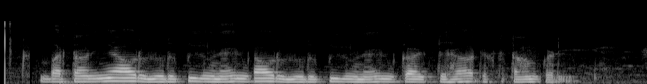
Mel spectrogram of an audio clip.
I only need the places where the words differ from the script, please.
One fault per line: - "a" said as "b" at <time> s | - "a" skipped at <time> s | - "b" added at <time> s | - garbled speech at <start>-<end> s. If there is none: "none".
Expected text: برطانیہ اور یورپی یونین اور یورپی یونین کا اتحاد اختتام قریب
none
